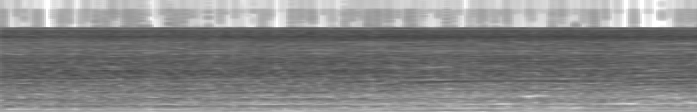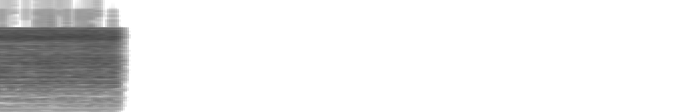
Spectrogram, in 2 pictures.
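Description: Citroen Berlingo engine running steadily with its repaired brake vacuum pump fitted. The sound cuts off abruptly about four seconds in.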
